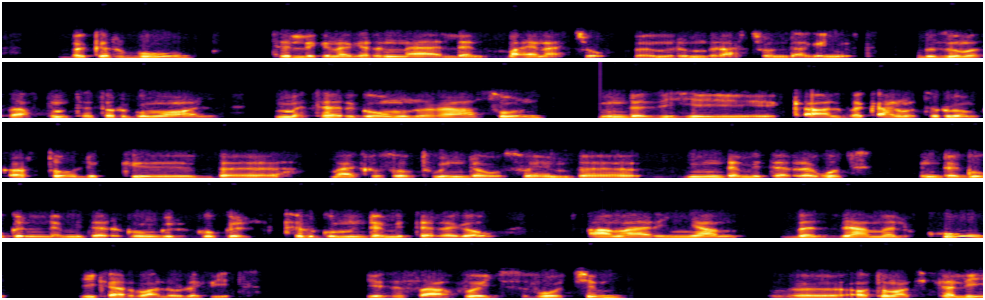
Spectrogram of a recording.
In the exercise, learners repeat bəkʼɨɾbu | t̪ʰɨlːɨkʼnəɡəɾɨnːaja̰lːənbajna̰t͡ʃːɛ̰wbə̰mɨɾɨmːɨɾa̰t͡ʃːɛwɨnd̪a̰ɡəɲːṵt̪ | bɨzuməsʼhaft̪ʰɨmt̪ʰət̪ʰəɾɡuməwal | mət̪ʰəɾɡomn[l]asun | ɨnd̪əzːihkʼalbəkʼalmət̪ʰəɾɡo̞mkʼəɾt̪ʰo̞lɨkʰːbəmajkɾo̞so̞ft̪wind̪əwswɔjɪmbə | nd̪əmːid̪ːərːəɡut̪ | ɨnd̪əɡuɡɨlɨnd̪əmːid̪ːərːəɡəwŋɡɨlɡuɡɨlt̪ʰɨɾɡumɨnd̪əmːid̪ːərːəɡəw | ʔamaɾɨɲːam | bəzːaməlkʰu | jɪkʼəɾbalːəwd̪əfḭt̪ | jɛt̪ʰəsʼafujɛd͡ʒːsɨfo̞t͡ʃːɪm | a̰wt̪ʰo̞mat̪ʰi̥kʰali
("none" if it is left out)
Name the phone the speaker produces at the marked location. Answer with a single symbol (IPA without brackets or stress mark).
ɾ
